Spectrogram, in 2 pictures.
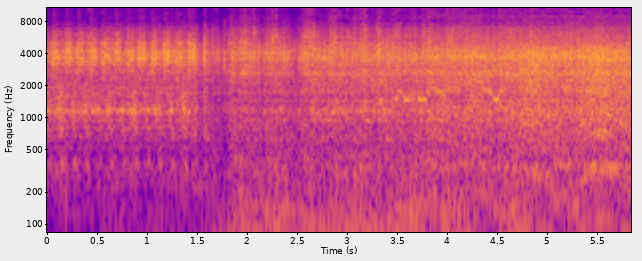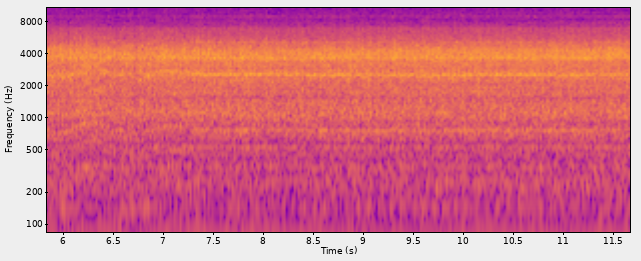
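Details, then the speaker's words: Dacia petrol car on a 4000 km road trip, morning start after fresh spark plugs were fitted: several seconds of cranking before it catches and settles into a rough idle; a bit grumpy, hard starting. "she's a bit grumpy this morning"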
